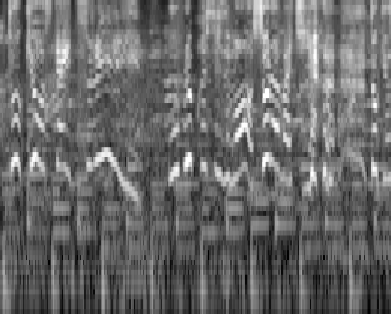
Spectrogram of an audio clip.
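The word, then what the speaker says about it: スカイツリー: J'adore me rendre à Tokyo Sky Tree. D'ailleurs, remarquez que je dis Sky Tree au lieu de tree comme en anglais. Mais je le prononce à la japonaise avec un tsu et un ri.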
